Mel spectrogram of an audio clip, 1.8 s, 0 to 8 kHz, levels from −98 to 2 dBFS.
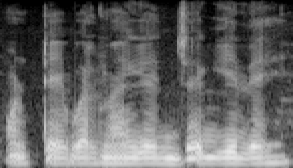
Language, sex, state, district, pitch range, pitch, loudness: Kannada, female, Karnataka, Bidar, 95-100 Hz, 95 Hz, -13 LUFS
